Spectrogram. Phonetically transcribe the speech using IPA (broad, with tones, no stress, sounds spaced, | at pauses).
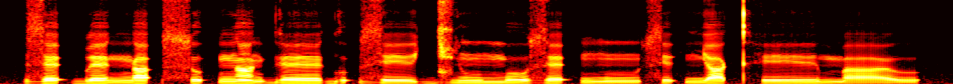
z ɛ˦ ʔ b ɛ˦˨ ŋ ä˦ ʔ s ʊ˦ ʔ ŋ ã˦˨ ɡ ɛ˦ ɡ ʊ˦ ʔ z e˨ ɪ̯ d͡ʑ ũ˦ m o˦˨ z ɛ˦ ʔ ŋ ũ˨ sʰ ɪ˦ ʔ ɲ ä˦˨ kʰ e˦ ɪ̯ m a˨ ʊ̯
